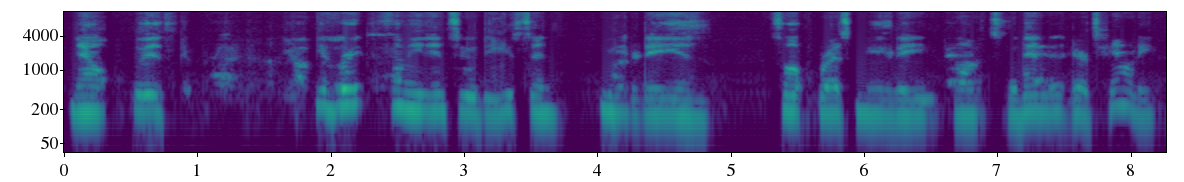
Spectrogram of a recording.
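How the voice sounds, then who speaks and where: A man's voice: a little high, fairly even intonation, moderate pace, a little mellow, poor audio. A man interviewing a comics publisher, asking long, rambling questions with many restarts. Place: comic convention floor.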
